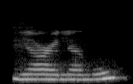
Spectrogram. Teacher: आइन को हलक के दरमियान में से अदा करना है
